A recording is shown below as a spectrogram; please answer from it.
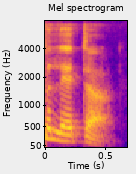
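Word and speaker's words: later: हो गया many months लेटर ये जो लेटर है लेटर इसमें आर का बहुत कम उच्चारण होता है अगर आप ध्यान से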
